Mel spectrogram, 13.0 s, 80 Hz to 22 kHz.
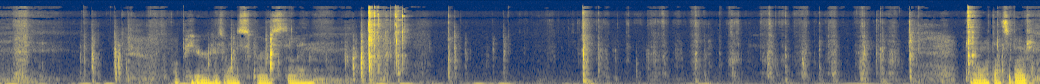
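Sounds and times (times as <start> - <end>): screwdriver and plastic parts clicking: 2.5 - 6.5.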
